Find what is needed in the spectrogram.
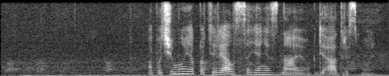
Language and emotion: Russian, neutral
